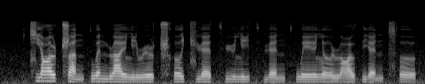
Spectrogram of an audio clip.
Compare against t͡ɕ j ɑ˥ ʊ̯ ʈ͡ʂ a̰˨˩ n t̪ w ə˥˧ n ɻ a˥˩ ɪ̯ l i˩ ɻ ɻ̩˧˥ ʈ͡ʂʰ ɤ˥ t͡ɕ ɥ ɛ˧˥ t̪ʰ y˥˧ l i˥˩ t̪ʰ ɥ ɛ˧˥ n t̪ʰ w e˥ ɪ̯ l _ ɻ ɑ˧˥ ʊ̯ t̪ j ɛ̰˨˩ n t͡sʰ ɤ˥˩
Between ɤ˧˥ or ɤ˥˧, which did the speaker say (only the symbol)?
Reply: ɤ˧˥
